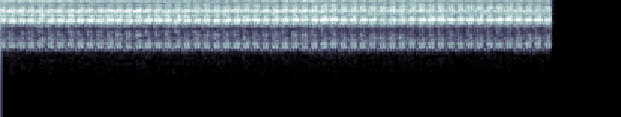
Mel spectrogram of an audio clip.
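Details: Japanese bush katydid calling at night from grass beneath a tree, heard outside a closed window over air-conditioner noise; an unbroken high, rasping shaa-shaa trill with rapid pulses, stopping abruptly near the end.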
